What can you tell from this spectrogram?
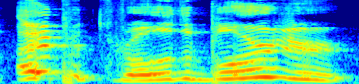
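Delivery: slow, high, booming boast; very loud, hammed-up officer voice; mock border agent. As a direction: proclaim it like a ridiculous self-important officer. Mocking the officer's self-importance.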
